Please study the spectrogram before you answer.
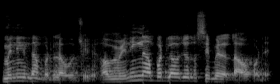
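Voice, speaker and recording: A man with a Gujarati accent teaching an English class for exam coaching, animated and direct, often checking with the class. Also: mid-range voice, very fast. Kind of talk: classroom lecture.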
